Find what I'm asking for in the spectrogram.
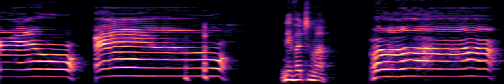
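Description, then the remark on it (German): A person imitates the calls of cranes with three loud, drawn-out, trumpeting cries, briefly interrupted by a few spoken words between the second and third call. “Scheiße, bei mir machen alle gleich die Frösche und die Kranich. Die machen schöne Geräusche.”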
